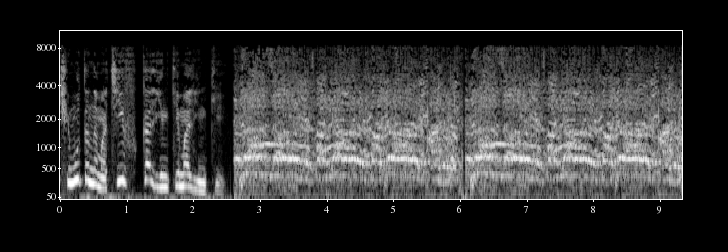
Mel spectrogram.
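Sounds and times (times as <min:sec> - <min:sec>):
speech: 0:00.1 - 0:02.9
large crowd chanting celebration slogans in unison: 0:02.6 - 0:09.3.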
